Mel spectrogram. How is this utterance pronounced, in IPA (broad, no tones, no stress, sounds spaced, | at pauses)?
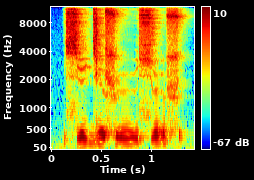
ɕ e ɟ e ʂ ʉː ɕ ø ʂ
